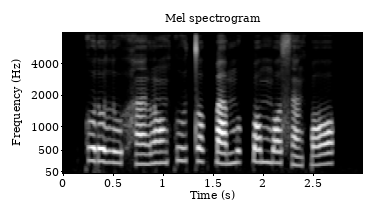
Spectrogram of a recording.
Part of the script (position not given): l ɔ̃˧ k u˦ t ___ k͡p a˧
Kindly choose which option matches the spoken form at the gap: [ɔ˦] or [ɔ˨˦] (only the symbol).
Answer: ɔ˦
